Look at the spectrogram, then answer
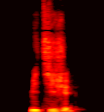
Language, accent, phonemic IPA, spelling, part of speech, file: French, France, /mi.ti.ʒe/, mitigé, verb / adjective, LL-Q150 (fra)-mitigé.wav
- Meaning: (verb) past participle of mitiger; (adjective) qualified (success etc.); ambivalent, mixed (feelings), lukewarm (results)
